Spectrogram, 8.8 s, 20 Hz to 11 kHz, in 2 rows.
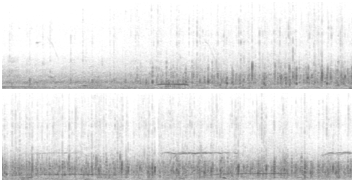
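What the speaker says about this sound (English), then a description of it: "Generous applause for Holly Clyburn. Enthusiastic support for Leanne Pace." Steady, sustained applause from an outdoor golf crowd as players reach the 18th green, dense clapping rising slightly and holding, with a few voices and cheers mixed in.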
